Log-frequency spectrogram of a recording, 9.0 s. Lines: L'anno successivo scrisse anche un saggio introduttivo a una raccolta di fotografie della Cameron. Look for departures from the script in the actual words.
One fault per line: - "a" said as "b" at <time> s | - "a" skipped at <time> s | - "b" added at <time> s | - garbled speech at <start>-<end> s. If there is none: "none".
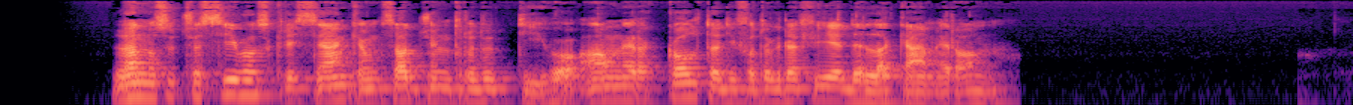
none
